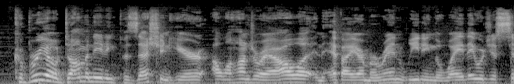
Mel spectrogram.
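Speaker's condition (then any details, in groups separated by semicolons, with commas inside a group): No condition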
